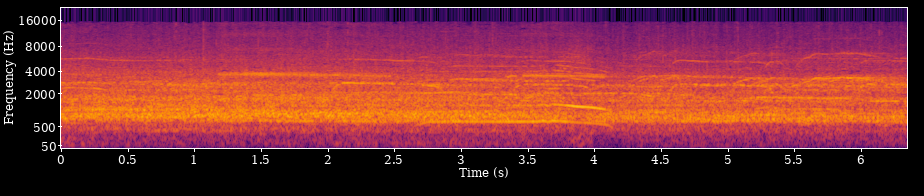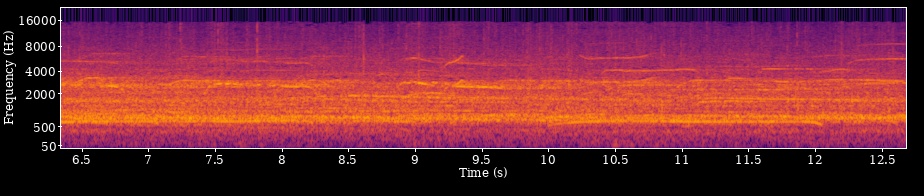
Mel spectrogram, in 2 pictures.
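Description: A large crowd cheers and shouts loudly in an echoing hall.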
